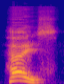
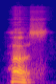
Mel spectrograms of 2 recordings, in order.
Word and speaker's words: huis: But in the Netherlands, yeah, if we have the combination of the U and the I, they pronunciate the I like separate, kind of separate, like you pronunciated it, like huis, yeah.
